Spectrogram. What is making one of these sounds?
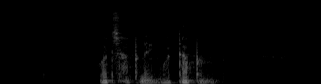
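An elderly man speaks calmly and briefly.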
